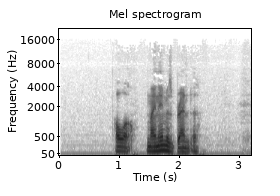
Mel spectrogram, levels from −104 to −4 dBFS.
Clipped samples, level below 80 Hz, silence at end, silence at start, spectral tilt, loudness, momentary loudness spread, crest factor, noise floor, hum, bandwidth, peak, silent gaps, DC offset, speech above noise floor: under 0.1%; -48 dBFS; 0.8 s; 0.95 s; -9 dB/octave; -23 LUFS; 11 LU; 18 dB; -59 dBFS; none; 6.8 kHz; -6 dBFS; none; under 0.1%; 38 dB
